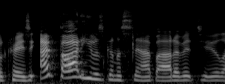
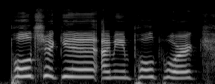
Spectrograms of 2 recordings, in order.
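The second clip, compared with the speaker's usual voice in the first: loud, high burst of enthusiasm; excited gushing; 9 semitones higher, 10 dB louder than usual. Real, not acted. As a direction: gush loudly about favourite food. Gushing about favourite barbecue.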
